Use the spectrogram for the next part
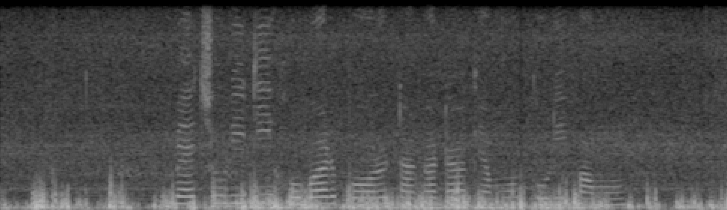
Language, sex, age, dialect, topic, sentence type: Bengali, female, 18-24, Rajbangshi, banking, question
